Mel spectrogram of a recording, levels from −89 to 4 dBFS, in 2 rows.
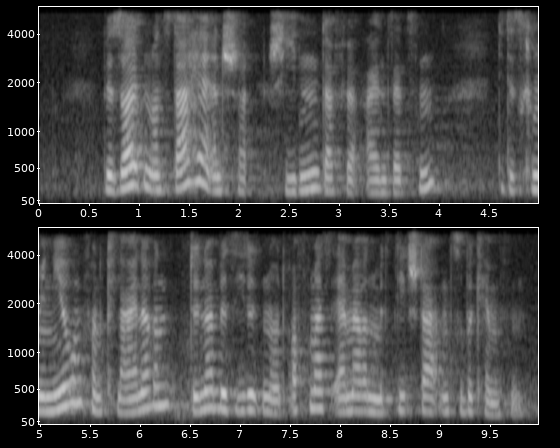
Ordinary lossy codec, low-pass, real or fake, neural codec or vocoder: none; 5.4 kHz; real; none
